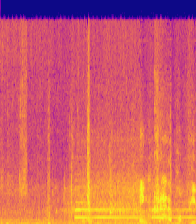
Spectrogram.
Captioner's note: car beeping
